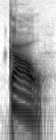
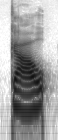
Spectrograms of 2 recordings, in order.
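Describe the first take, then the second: First: The pitch falls across the word. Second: The pitch stays level across the word. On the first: "and then a falling tone" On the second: "a steady tone"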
